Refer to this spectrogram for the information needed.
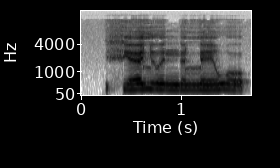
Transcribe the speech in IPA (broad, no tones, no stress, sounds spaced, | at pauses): fʲ ɛ lʲ ʊ e̯ ŋ ɪ lː e w o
